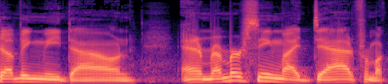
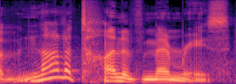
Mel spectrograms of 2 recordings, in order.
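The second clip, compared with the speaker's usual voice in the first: normal talking voice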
